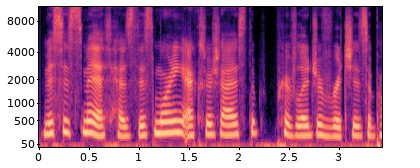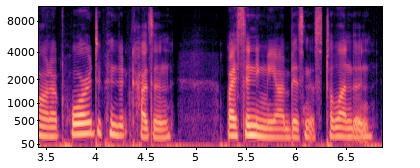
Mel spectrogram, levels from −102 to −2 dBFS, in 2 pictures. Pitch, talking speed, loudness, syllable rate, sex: 195 Hz, 190 wpm, -19 LUFS, 6.2 syllables/s, female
